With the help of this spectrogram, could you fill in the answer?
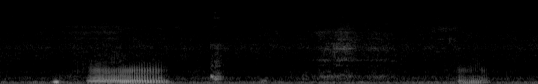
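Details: A sleeping pet dog snoring indoors: one loud, low, rattling snore about a second long, then quieter breaths and a short second snore near the end.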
